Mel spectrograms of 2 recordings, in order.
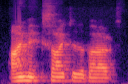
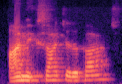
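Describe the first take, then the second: First: I am is joined into one short syllable. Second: The same.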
